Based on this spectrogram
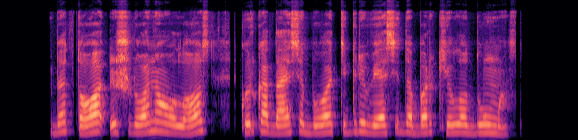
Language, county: Lithuanian, Šiauliai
